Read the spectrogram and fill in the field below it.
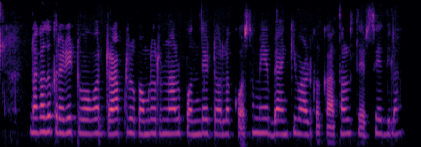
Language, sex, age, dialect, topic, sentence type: Telugu, female, 56-60, Southern, banking, statement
